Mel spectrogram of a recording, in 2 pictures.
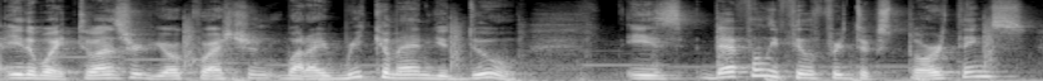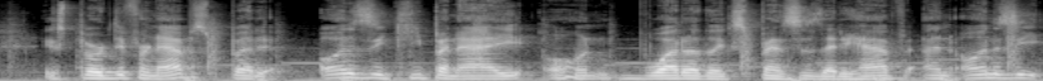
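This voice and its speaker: Soft music drifts faintly behind an Ecuadorian man hosting a casual live Q&A on stream. Chatty and at ease, he reads out what viewers ask and leans on lots of fillers like "um" and "uh." His voice has an everyday, middle pitch.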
